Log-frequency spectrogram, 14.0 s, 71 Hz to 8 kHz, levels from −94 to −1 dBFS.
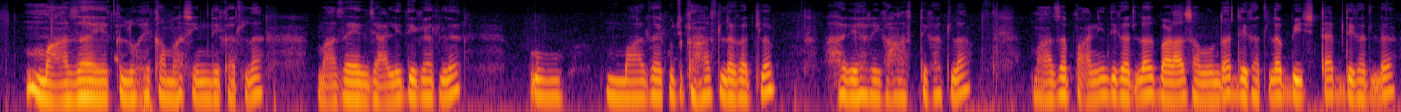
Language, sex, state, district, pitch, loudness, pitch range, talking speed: Marathi, male, Maharashtra, Sindhudurg, 135 Hz, -27 LUFS, 130-145 Hz, 120 wpm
